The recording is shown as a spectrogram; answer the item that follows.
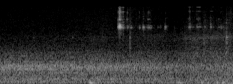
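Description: Steady low outdoor background hiss. About a second in comes a single short click, followed by a few brief, thin, high chirps.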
